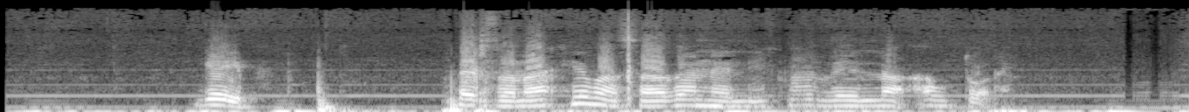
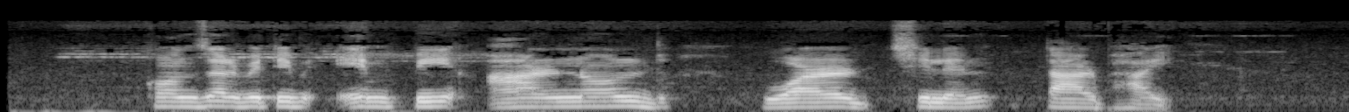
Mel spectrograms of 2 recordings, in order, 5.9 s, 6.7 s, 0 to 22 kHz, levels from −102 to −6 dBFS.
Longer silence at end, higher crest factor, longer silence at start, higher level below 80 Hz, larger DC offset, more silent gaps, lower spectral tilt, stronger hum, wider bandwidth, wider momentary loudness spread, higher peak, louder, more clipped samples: second, 0 s vs 0.9 s; second, 14 dB vs 20 dB; second, 0.05 s vs 0.3 s; first, -24 dBFS vs -62 dBFS; neither; neither; first, -7 dB/octave vs -5.5 dB/octave; neither; first, 16 kHz vs 11.5 kHz; first, 24 LU vs 14 LU; first, 0 dBFS vs -6 dBFS; first, -13 LUFS vs -23 LUFS; neither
